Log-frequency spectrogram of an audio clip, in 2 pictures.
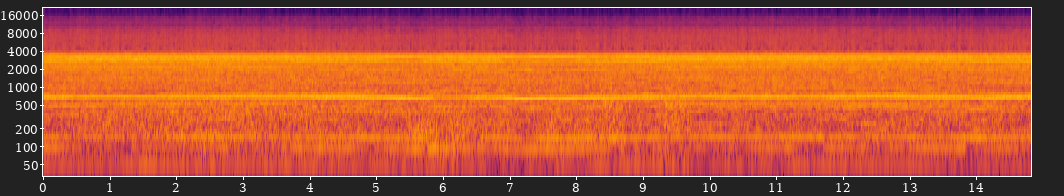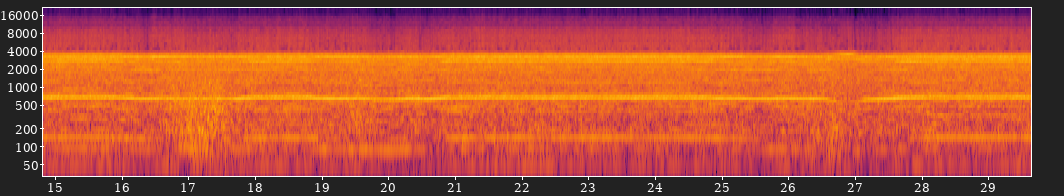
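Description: Blade 450 3D electric RC helicopter heard up close from its onboard camera: a loud, steady motor and gear whine with rotor noise. The whine dips briefly in pitch a few times during the flips, most deeply near the end.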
